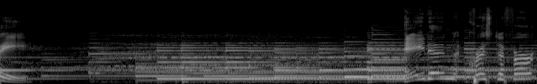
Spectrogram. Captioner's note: audience cheers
